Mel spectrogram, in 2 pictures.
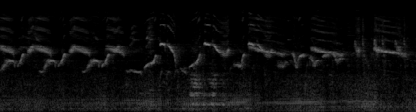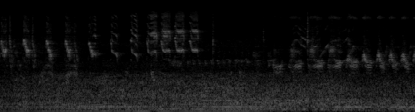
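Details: Chinese hwamei singing in a cage, tirelessly, like a machine: a fast series of rising, hooked whistles and sharp chirps for several seconds, then quieter, scattered high notes over a low hum.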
